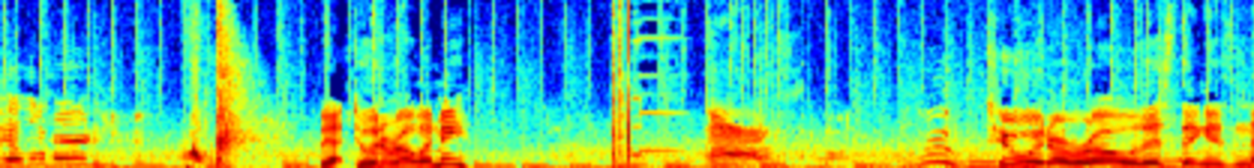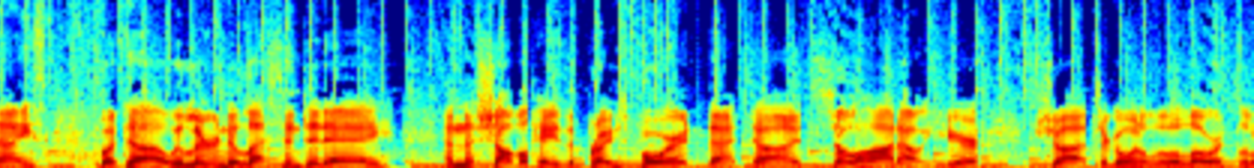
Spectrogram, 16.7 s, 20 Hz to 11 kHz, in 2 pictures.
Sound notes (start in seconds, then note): 4.0 slingshot fires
